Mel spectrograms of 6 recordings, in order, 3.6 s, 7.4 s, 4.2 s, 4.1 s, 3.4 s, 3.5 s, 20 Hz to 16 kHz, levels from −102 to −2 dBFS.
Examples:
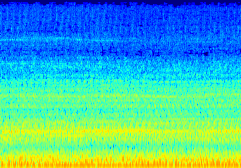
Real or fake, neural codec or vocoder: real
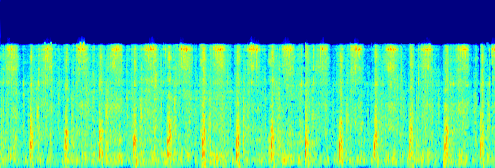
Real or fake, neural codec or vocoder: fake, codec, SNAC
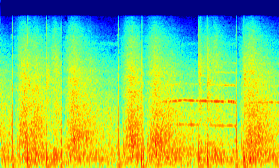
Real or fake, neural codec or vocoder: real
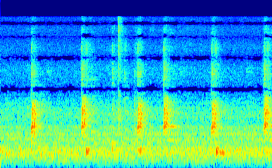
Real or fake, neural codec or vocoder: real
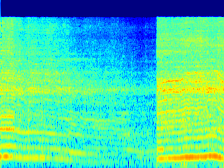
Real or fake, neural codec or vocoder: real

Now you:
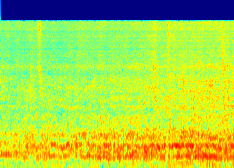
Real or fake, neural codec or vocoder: fake, codec, SNAC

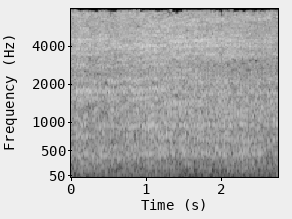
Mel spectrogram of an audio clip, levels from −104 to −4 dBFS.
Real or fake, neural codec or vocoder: real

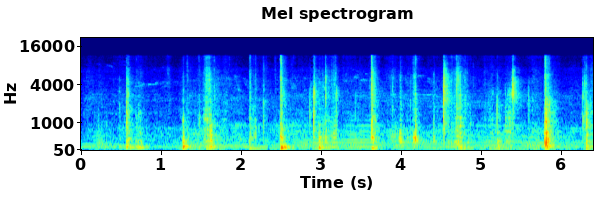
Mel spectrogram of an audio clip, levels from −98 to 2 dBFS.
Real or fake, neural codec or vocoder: real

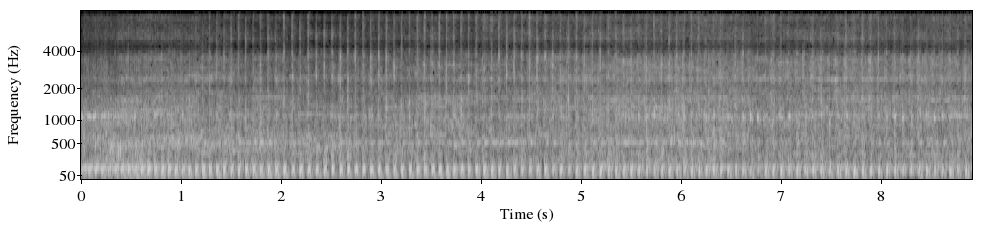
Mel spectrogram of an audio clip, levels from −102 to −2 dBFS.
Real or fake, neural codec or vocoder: fake, codec, SNAC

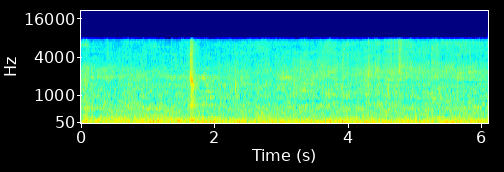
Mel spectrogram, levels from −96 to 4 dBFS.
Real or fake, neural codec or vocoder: fake, codec, SNAC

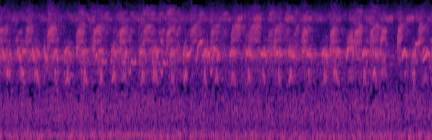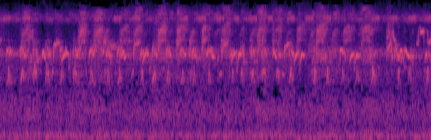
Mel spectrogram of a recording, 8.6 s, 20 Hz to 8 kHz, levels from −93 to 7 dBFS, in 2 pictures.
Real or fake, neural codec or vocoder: real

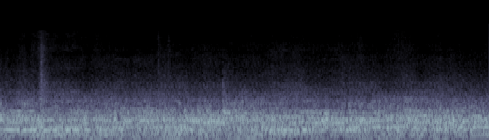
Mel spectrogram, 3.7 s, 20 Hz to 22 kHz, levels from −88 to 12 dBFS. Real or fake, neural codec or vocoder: fake, codec, SNAC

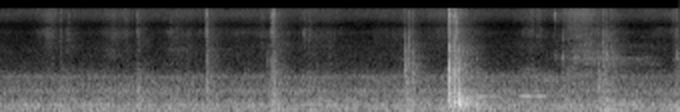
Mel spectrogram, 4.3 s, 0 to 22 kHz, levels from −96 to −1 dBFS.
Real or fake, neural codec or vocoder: real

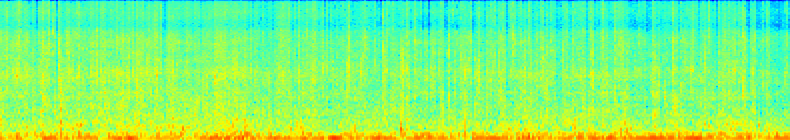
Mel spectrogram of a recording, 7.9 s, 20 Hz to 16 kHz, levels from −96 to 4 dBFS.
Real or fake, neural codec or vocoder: fake, codec, SNAC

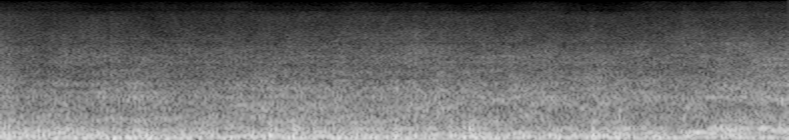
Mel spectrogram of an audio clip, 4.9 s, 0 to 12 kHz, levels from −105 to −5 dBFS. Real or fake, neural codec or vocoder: fake, codec, SNAC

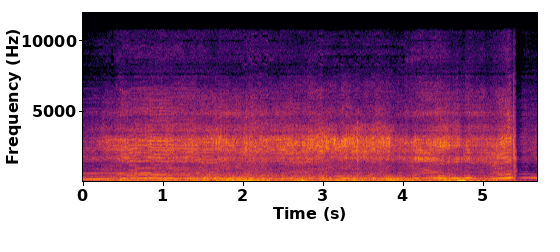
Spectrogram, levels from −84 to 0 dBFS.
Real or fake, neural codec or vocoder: fake, codec, SNAC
